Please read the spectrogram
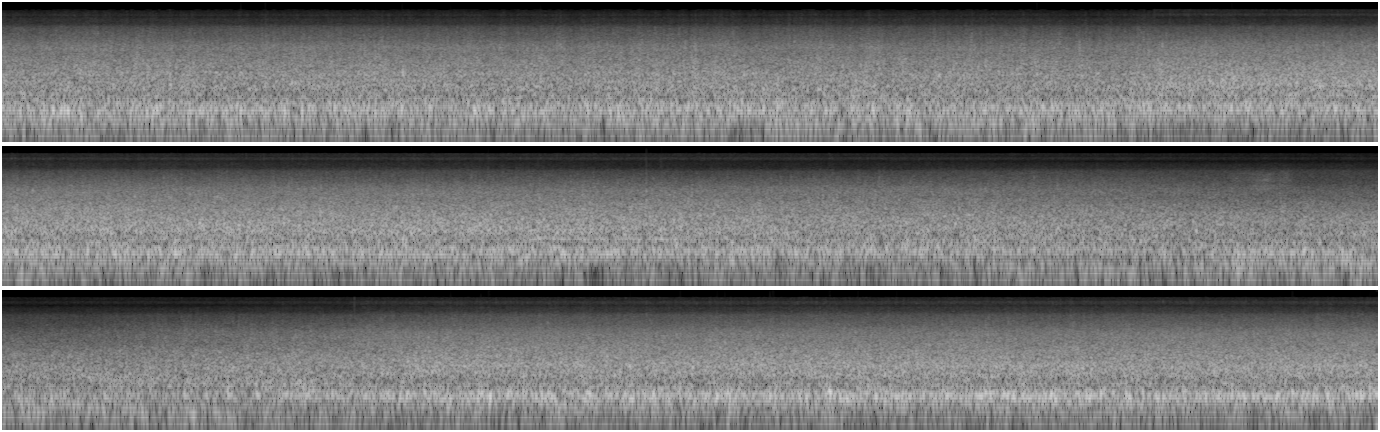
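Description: A small rocky mountain stream rushing and splashing over stones close by, as a steady loud rush that eases slightly for a few seconds past the middle.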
